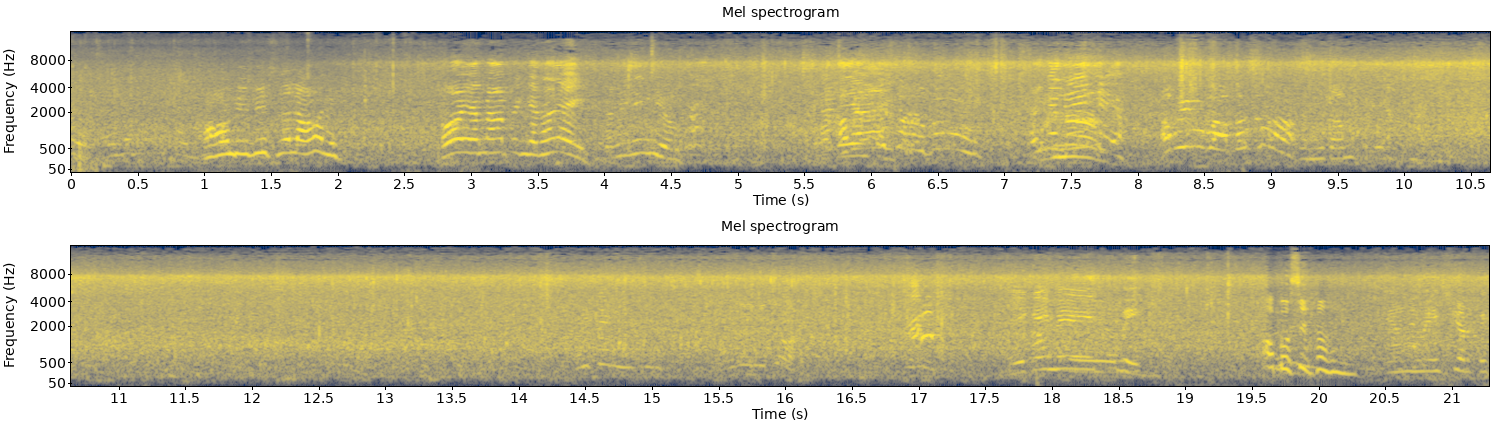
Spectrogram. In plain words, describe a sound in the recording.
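Several women and men talk and call out nearby outdoors.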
